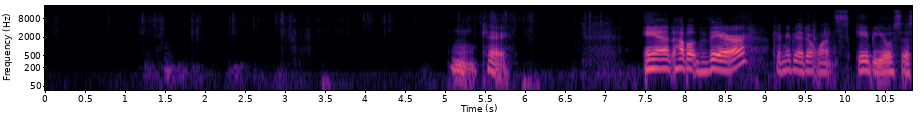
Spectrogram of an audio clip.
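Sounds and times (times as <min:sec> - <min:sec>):
paper of a junk mail envelope being cut or torn: 0:00.0 - 0:07.6
speech: 0:05.1 - 0:05.9, 0:07.5 - 0:10.8.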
